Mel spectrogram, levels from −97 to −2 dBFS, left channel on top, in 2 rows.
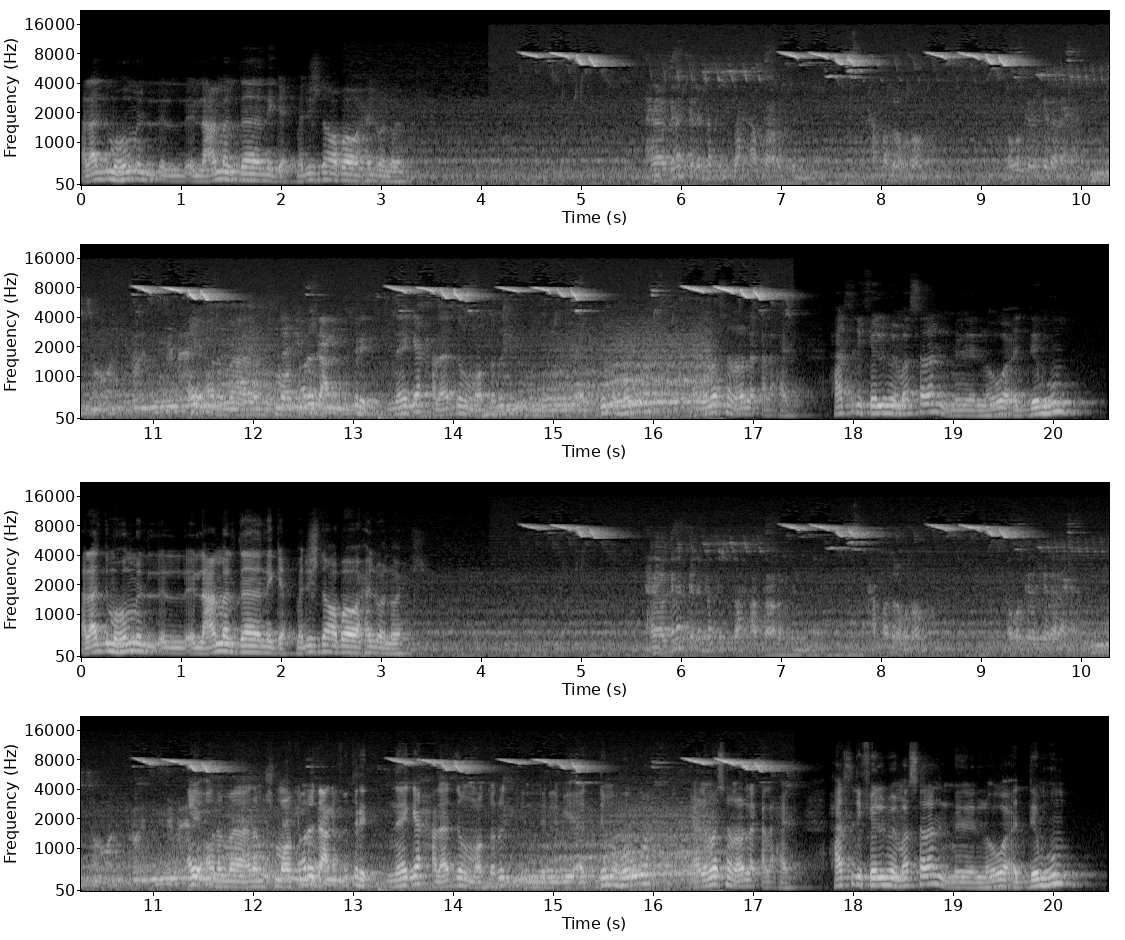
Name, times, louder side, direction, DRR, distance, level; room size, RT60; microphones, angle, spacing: voice 1, 0.0-3.3 11.3-16.1 16.4-17.4 17.8-20.2, right 4 dB, 85° right, 0.6 m, -30 dB
sound 1, 2.6-16.6, right 1 dB, 20° left, 2.5 m, -38 dB
sound 2, 4.4-5.3 6.0-8.0 8.5-10.1 10.8-11.8 12.2-12.3 12.5-12.6 13.3-15.4 16.0-17.3, left 5 dB, 80° left, 1.9 m, -29 dB
voice 2, 5.6-7.5 7.8-8.5 9.3-11.4 11.8-12.9, right 1 dB, 10° right, 2.0 m, -42 dB
15.5 x 6.6 x 7.8 m
head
